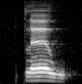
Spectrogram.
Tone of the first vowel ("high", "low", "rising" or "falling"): falling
